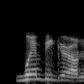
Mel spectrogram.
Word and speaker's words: Wimby: Wimby girl, no L, no L.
